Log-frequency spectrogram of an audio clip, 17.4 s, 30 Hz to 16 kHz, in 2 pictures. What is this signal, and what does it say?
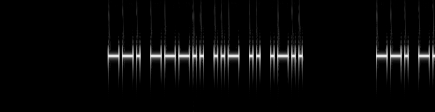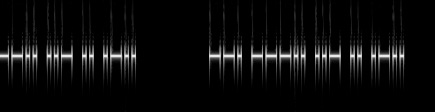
Morse code, heard as a keyed tone, about 17 wpm, 700 Hz. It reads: G8UIL G8UIL G8UIL
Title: DXCC-100 Call Signs - 5 Characters - Repeated 3x - 17wpm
